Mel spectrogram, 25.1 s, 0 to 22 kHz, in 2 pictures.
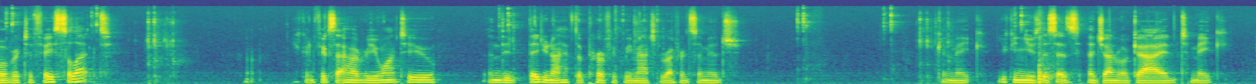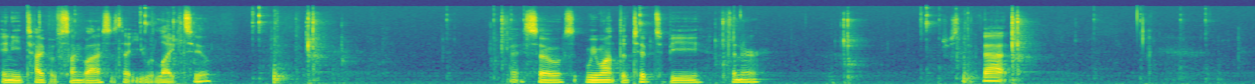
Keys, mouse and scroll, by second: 1.5 g, 3.8 x, 9.3 g, 9.5 z, 11.6 1, 14.3 g, 14.4 z, 15.7 1, 19.7 g, 21.0 y, 22.7 1.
